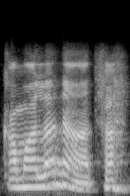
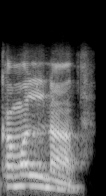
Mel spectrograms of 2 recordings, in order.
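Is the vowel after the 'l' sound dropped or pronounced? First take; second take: pronounced; dropped. First: The vowel after l is fully pronounced. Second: The vowel after l is dropped. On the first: The speaker calls it right. "शुद्ध उच्चारण है" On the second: The speaker calls it wrong. "Hindi के प्रभाव में हम बोलते हैं"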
